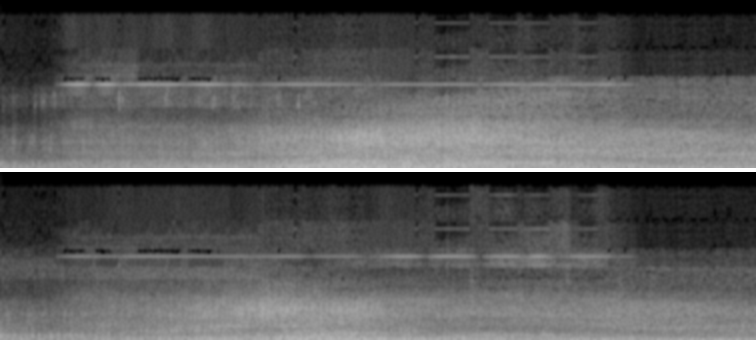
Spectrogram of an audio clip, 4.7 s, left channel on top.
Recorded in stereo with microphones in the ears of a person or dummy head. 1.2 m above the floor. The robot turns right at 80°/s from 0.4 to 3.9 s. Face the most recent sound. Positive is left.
turn(degrees=155)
